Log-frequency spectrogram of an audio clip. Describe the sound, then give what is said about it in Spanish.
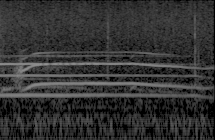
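A wolf howls in one long, steady, sustained tone that lasts the whole clip, faint and alone, with a slight fade toward the end. “hay un lobo aullando.”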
